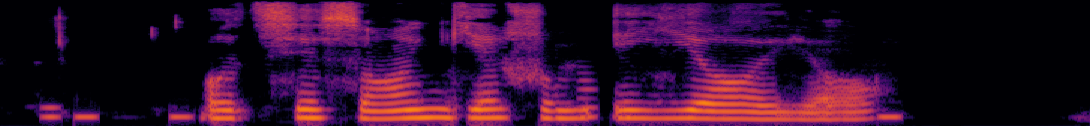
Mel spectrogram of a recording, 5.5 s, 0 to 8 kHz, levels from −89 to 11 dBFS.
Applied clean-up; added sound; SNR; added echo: neural mask model Resemble Enhance denoiser.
